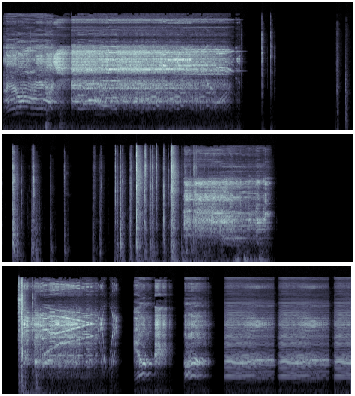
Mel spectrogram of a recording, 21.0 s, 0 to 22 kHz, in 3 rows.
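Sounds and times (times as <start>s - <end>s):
toy electronic sound effect: 0.1s - 4.9s, 14.4s - 21.0s
plastic clicks and snaps: 6.7s - 10.6s.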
